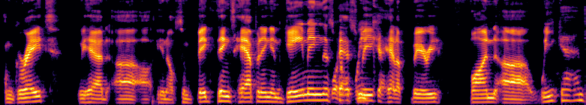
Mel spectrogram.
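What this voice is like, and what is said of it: Rough, slightly worn voice. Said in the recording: “I sound maybe a little hungover ... It sounds seasoned. It's a nice patina ... I sound a little rough today”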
